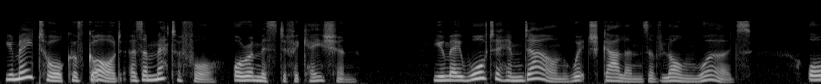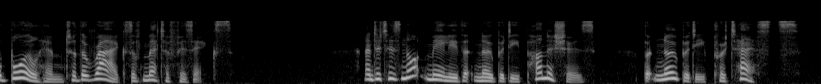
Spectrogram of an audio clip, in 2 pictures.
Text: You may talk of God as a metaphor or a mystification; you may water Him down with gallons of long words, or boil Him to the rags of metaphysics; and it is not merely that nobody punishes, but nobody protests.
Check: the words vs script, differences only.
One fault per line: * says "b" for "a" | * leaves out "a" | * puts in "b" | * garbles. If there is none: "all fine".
* says "which" for "with"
